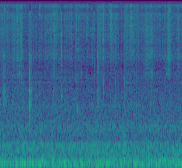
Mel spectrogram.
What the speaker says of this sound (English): just cruising along on a not too busy forest road in New Mexico in the mountains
